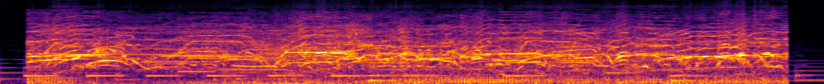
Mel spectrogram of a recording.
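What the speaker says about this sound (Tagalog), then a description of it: "Grabe ang hiyawan ng mga fans at supporters ni Kim Chu." Fans and supporters of Kim Chiu scream and cheer at the Pasayahan Festival in Lucena, Quezon: a loud, continuous wall of high-pitched shrieks, whoops and yells from a dense crowd, cutting off abruptly near the end.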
